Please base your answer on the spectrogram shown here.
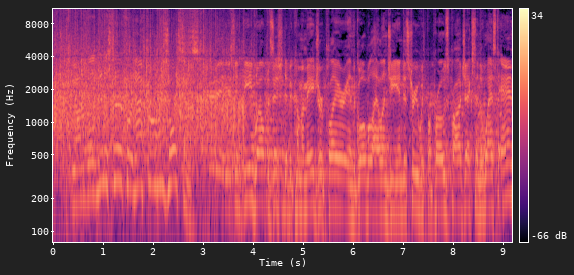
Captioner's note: some Applause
